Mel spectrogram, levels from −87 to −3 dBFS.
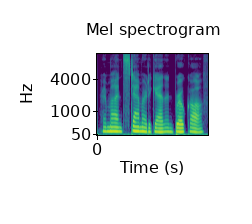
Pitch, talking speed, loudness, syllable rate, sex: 160 Hz, 190 wpm, -16 LUFS, 5.5 syllables/s, female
